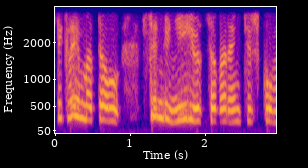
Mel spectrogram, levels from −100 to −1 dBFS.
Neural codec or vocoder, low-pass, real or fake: vocoder, 44.1 kHz, 80 mel bands, Vocos; 3.6 kHz; fake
